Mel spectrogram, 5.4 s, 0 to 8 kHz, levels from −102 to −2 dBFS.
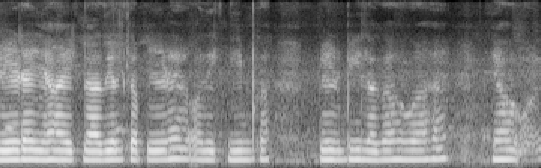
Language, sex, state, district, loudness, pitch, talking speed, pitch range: Hindi, male, Uttar Pradesh, Jyotiba Phule Nagar, -17 LUFS, 160 Hz, 210 wpm, 155-165 Hz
